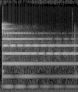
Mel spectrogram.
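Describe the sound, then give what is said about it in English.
A single bell is struck, its bright metallic tone and shimmering overtones ringing out clearly and sustaining with only a gentle fade, with no one speaking. “As this bell was rung, There's something that happens in that”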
